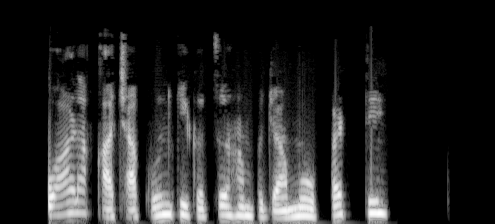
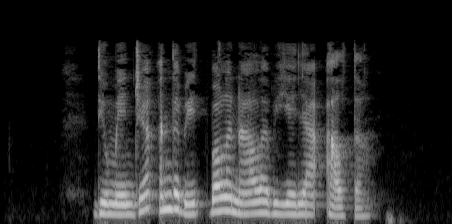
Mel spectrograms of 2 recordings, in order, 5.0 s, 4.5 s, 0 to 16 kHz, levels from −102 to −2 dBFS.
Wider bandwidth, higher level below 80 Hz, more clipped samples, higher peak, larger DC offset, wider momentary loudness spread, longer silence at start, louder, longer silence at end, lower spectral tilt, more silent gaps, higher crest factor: about the same, 7.6 kHz vs 8.2 kHz; first, -46 dBFS vs -68 dBFS; neither; first, 0 dBFS vs -16 dBFS; neither; second, 6 LU vs 13 LU; second, 0.5 s vs 0.95 s; first, -14 LUFS vs -31 LUFS; first, 1.1 s vs 0.6 s; first, -9 dB/octave vs -7 dB/octave; neither; about the same, 14 dB vs 16 dB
